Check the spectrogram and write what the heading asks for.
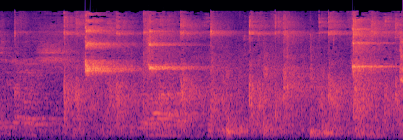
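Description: Table tennis rally: the ball being struck by the paddles and bouncing on the table, a series of sharp pocks with a brief ring, several a second or so apart.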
